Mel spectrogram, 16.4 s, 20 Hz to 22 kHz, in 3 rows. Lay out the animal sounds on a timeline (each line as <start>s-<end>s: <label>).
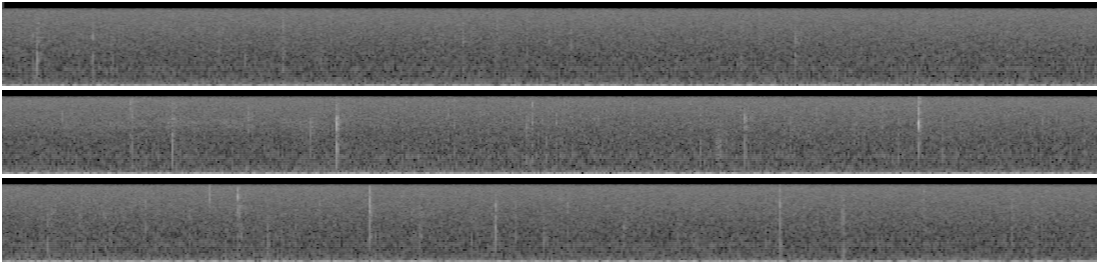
5.5s-7.2s: Ovenbird (Seiurus aurocapilla)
